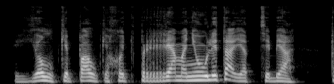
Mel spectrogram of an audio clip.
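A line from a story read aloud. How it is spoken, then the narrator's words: Grumbling. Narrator (Russian): проворчал Вран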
